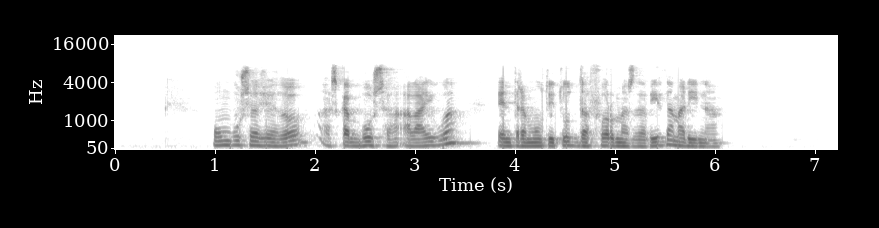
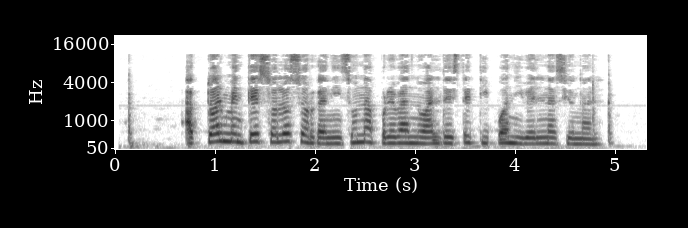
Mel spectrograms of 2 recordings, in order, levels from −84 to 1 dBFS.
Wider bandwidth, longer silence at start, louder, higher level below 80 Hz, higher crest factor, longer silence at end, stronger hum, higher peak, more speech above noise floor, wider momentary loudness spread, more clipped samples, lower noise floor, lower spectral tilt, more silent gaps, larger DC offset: second, 8 kHz vs 11.5 kHz; first, 1 s vs 0.15 s; second, -40 LUFS vs -24 LUFS; second, -68 dBFS vs -62 dBFS; about the same, 20 dB vs 18 dB; first, 1.15 s vs 0.35 s; neither; second, -22 dBFS vs -6 dBFS; first, 47 dB vs 29 dB; second, 7 LU vs 11 LU; neither; first, -87 dBFS vs -53 dBFS; first, -5 dB/octave vs -3 dB/octave; neither; neither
